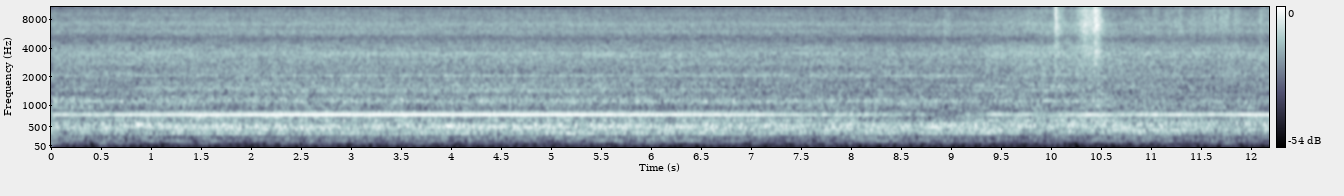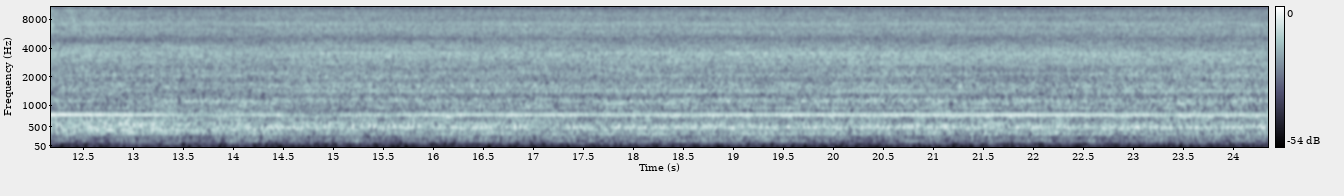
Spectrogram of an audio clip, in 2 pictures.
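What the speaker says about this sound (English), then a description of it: "Blow drying of this hair I do with the use of my fingers because it's a short hairstyle." A hair dryer blows continuously on short hair being styled with fingers, a steady close whoosh for the whole stretch with one brief click partway through; no talking.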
